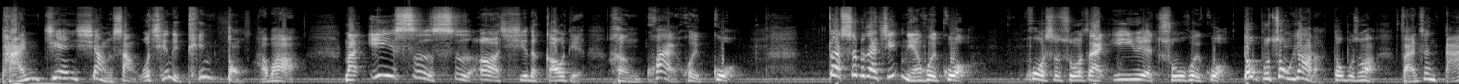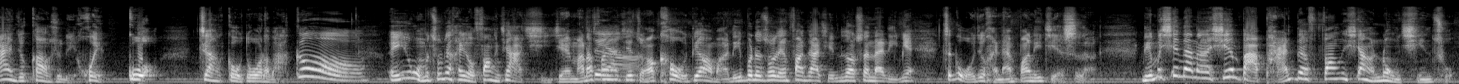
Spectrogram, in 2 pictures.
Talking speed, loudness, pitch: 275 characters per minute, -12 LUFS, 200 Hz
